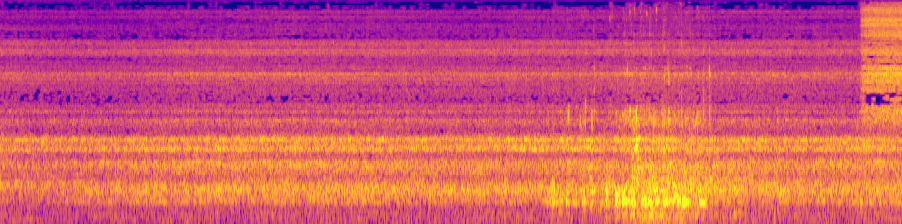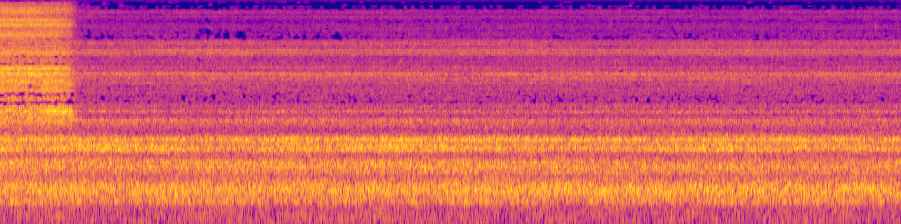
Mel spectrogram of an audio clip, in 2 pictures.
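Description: Underwater recording of a scuba diver's breathing over a steady hiss: a bubbly exhale about six seconds in, then a sharp hiss of about a second near nine seconds, an inhale through the regulator.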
